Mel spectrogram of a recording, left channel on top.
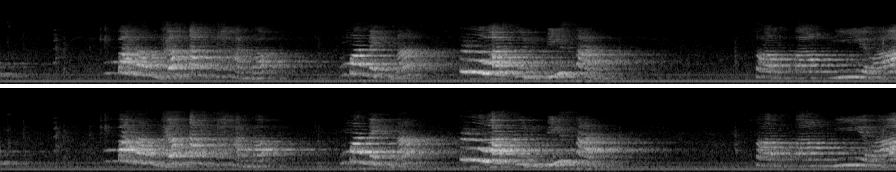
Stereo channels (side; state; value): both; normal; correlation 0.32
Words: barang datang ka handap, manehna reuaseun pisan. Sarta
